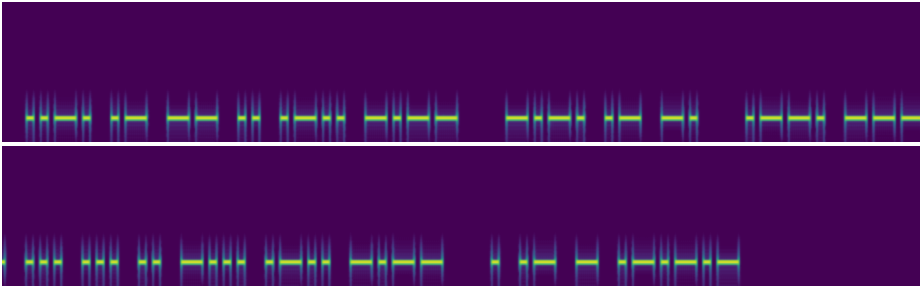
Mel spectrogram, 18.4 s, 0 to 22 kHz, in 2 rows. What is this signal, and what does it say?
Morse code, heard as a keyed tone, about 17 wpm, 700 Hz. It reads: FAMILY CAN POSSIBLY EAT.
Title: Sentences from Top 1300 Words 17wpm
